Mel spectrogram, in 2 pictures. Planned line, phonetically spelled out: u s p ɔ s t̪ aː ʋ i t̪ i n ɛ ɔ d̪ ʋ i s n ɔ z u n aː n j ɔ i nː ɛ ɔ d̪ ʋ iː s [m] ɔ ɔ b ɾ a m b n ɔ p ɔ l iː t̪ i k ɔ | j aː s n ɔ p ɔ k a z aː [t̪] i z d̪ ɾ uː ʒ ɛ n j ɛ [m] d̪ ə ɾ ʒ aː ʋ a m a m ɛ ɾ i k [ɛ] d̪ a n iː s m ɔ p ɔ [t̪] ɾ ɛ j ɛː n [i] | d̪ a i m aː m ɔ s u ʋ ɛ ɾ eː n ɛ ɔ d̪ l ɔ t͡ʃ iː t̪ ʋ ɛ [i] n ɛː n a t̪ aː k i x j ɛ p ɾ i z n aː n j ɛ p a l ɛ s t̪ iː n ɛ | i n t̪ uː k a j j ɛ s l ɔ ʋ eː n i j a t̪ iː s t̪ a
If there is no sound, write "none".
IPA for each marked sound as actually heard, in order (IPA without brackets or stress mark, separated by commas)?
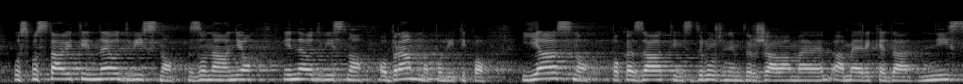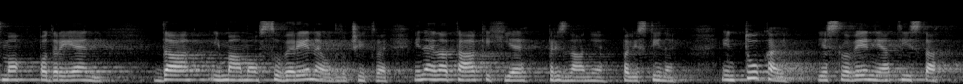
n, t̪, m, ɛ, d̪, i, i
